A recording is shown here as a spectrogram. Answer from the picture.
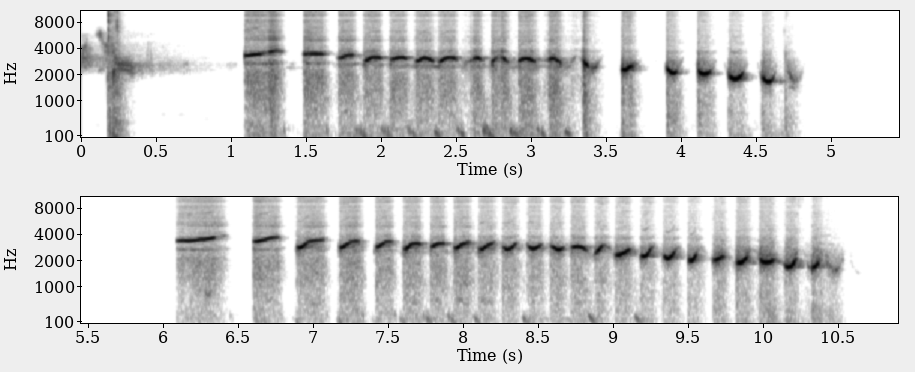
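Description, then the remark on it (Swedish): A person whistles an imitation of willow warbler song: two clear phrases of quick, sweet notes gently descending in pitch and softening at the end, with a short pause between them. “Ungefär så här om jag skulle försöka mig på att vissla lövsångaren då.”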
